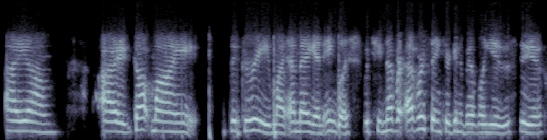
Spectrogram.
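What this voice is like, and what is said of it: American accent, not British. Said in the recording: “are you American? Because you do not have a British accent at all.”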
